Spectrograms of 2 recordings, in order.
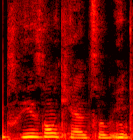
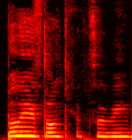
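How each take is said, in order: First: Said in the usual way. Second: Higher, louder playful begging; hammed-up plea not to be cancelled; mock pleading. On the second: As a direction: beg the audience in mock panic.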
